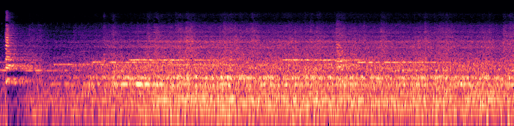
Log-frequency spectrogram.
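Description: Electric passenger train running past a station platform: a steady loud rumble and rattle of wheels on rail that builds over the first two seconds and holds, with a sharp knock right at the start.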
